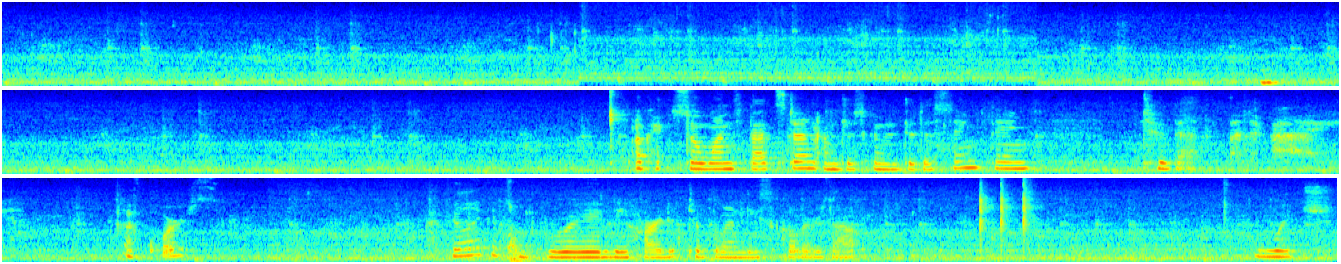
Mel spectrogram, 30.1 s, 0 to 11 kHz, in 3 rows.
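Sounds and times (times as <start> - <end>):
steady low hum: 0.0 - 30.0
short thump: 23.8 - 24.1.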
